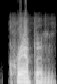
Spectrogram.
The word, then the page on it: crampon: American English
